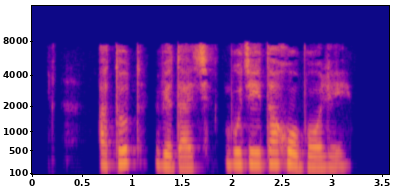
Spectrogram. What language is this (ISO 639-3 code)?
bel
